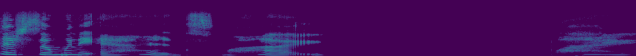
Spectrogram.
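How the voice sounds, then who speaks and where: This voice moves at a very slow pace with ordinary pitch variation. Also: woman, extremely high pitch for a woman. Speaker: streamer. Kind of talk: casual chat. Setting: live stream.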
